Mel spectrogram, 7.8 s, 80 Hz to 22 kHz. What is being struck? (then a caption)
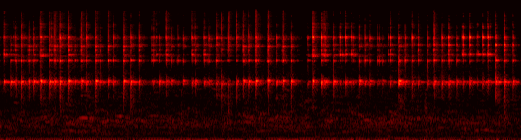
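Glass bottle. An old glass bottle with a faded sticker, holding either vodka or rubbing alcohol, is tapped and clinked in rapid runs for the whole clip. Dense, bright, ringing clinks sit around 2.1 kHz with higher overtones. Each tap decays quickly over a faint low hum.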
